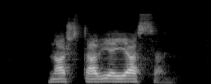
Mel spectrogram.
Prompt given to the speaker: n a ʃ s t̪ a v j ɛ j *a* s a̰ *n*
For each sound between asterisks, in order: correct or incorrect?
correct, correct

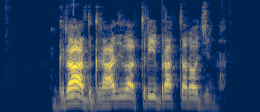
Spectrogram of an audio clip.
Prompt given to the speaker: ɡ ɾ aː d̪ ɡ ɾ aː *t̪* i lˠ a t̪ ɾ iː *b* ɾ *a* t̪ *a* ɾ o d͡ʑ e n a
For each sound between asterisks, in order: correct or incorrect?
incorrect, correct, correct, correct

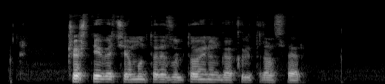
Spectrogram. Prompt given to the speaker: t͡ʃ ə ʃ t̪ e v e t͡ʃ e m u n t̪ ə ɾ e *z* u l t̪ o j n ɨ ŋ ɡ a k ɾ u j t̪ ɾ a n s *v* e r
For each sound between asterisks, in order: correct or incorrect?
correct, incorrect

